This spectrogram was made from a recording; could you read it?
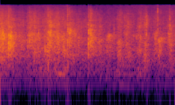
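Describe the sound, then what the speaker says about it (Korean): An audience at a university entrance orientation ceremony applauding to welcome a professor, the dean of academic affairs, with a brief burst of lively, close clapping that swells and ebbs in waves. "모두 박수로 김병철 교무처장님을 맞이해 주십시오."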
